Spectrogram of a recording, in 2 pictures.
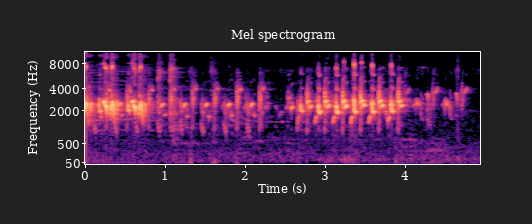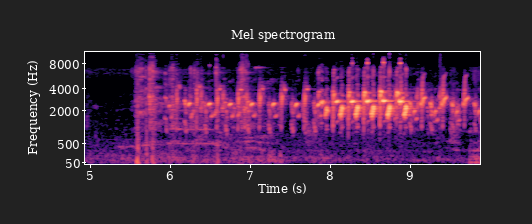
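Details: Miyik calling by a female yellow-vented bulbul in breeding condition, aimed at a male: loud bursts of fast rattling chirps, a brief silence near the middle, then a longer rapid chatter that swells again.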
